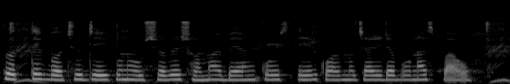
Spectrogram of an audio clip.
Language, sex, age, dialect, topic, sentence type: Bengali, female, 18-24, Rajbangshi, banking, statement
